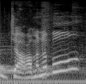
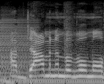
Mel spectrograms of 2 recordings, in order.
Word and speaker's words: abominable: Wait, it's not abdominable? It's the abdominal snowman? Abominable snowman. It's abominable.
